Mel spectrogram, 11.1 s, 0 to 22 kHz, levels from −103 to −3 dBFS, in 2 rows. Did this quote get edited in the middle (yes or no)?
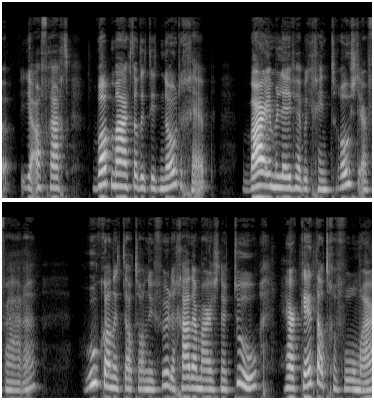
no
